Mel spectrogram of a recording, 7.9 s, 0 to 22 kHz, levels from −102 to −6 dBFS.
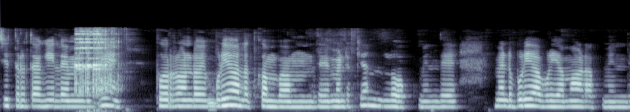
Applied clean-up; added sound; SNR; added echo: classical method log-MMSE.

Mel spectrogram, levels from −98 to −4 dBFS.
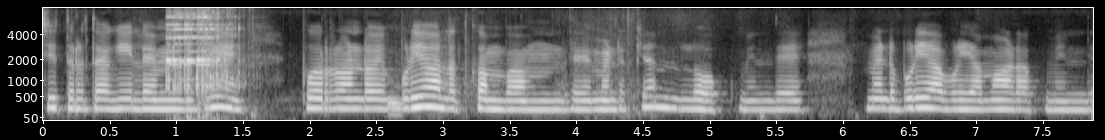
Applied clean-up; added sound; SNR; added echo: none; Dishes, pots, and pans; -2 dB; none.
